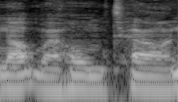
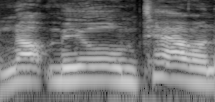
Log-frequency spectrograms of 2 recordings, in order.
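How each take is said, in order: First: Said in the usual way. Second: Higher, louder mock Jamaican accent; bad Jamaican accent. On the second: Shown as a demonstration. Half-Jamaican host jokes about his hometown, bad Jamaican accent. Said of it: "my bad accent".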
